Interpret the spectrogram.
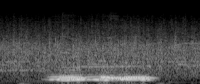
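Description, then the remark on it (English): A brief burst of crowd cheering and clapping swells up for about a second, then fades back into a steady hiss of background noise. “Where's my cheering?”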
